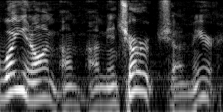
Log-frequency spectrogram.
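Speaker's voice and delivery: very soft, low, halting mumble; imitating a small, hesitant excuse; sheepish reply. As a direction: trail away almost to nothing as you answer weakly. Sheepish answer to God, retold.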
